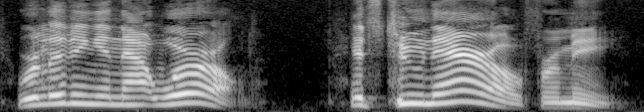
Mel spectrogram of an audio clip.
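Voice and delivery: fervent pulpit peak; full-force preaching. Acted. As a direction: press the congregation hard.

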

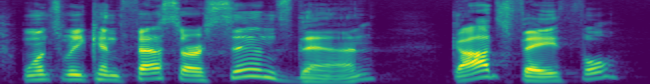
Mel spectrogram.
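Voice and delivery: ordinary talk

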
